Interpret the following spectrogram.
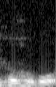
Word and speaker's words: jojoba: Jojoba oil is, it's spelled jojoba oil, but it's actually jojoba oil, and it's similar to the oil that your skin makes, so it's actually really good for your skin.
